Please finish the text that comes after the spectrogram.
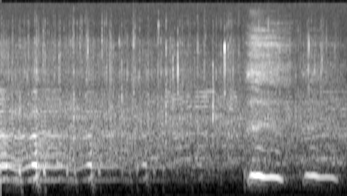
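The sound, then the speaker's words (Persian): A crowd at a Muharram gathering claps for the story of Qasim's fighting in a dense, steady patter that fills the whole clip, while a man's raised voice speaks over it and a couple of louder sustained vocal calls come near the end. “صدای کف زدنتون مثل نقل پاچیدن و سنگ پاچیدنه.”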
